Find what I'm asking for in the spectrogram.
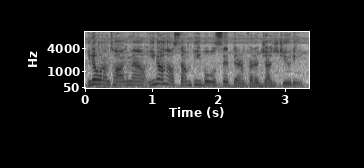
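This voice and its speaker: A man's voice: sits high, animated, very fast, background noise. A man from the United States on a casual, rambling rant, sassy and profane, often asking rhetorical questions.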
